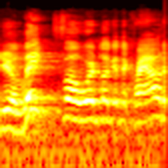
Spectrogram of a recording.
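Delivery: normal talking voice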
